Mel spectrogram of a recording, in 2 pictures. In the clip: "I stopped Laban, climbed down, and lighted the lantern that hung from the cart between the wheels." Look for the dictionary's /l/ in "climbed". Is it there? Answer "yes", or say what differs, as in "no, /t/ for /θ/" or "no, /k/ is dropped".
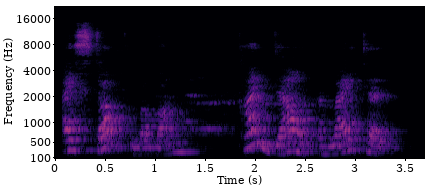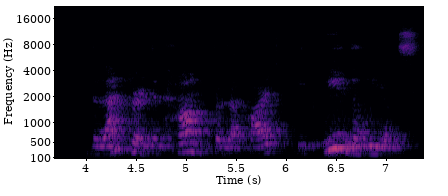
no, /l/ is dropped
